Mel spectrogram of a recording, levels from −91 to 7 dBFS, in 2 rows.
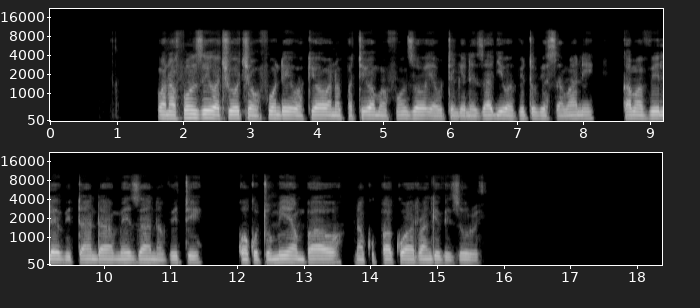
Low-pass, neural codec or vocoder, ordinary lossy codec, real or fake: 9.9 kHz; codec, 24 kHz, 3.1 kbps, DualCodec; AAC, 48 kbps; fake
